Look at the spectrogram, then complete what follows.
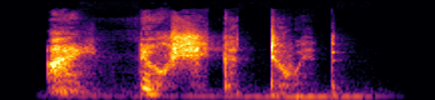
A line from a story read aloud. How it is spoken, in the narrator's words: he whispered to Henry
